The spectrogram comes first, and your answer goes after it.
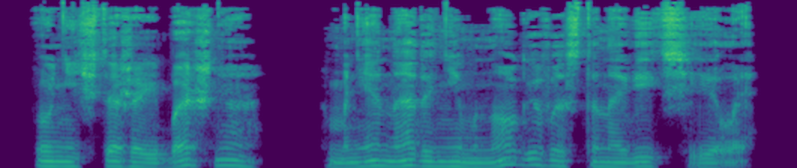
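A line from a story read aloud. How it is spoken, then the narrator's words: Dead expressionless voice. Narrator (Russian): мертвым, ничего не выражающим голосом произнес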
